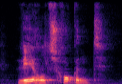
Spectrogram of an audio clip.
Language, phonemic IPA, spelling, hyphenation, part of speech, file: Dutch, /ˌʋeː.rəltˈsxɔ.kənt/, wereldschokkend, we‧reld‧schok‧kend, adjective, Nl-wereldschokkend.ogg
- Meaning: earthshattering, shocking, of great import or consequence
